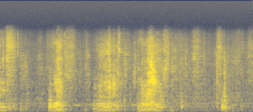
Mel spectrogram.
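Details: American Pit Bull Terrier playing with his toy indoors, giving low rough growling grumbles in several bursts about a second long, with short pauses between.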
